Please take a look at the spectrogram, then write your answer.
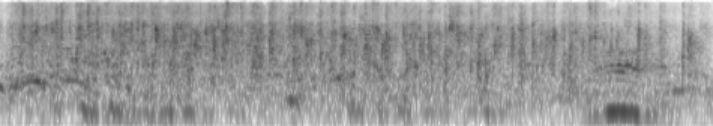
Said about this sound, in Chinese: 鼓掌。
